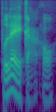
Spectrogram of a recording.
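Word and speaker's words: ブレーカー: Nhìn cái Pulae Ga phía trên cùng kìa Trong tiếng Anh gọi là Breaker Trong tiếng Nhật, nó được đọc là 'Pureika'.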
